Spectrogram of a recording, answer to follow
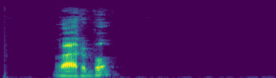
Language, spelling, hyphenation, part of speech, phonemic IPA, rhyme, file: Norwegian Bokmål, verbo, ver‧bo, adverb, /ˈʋɛrbɔ/, -ɛrbɔ, NB - Pronunciation of Norwegian Bokmål «verbo».ogg
- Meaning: only used in a verbo (“the main grammatical forms of a verb”)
